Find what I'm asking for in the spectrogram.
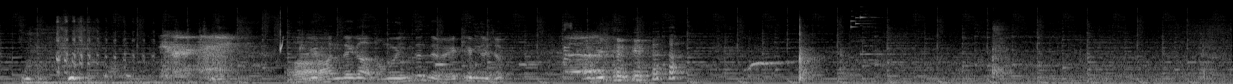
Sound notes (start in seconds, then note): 0.2 can’t hold their laughter; 5.8 controlling her laughter looks more difficult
